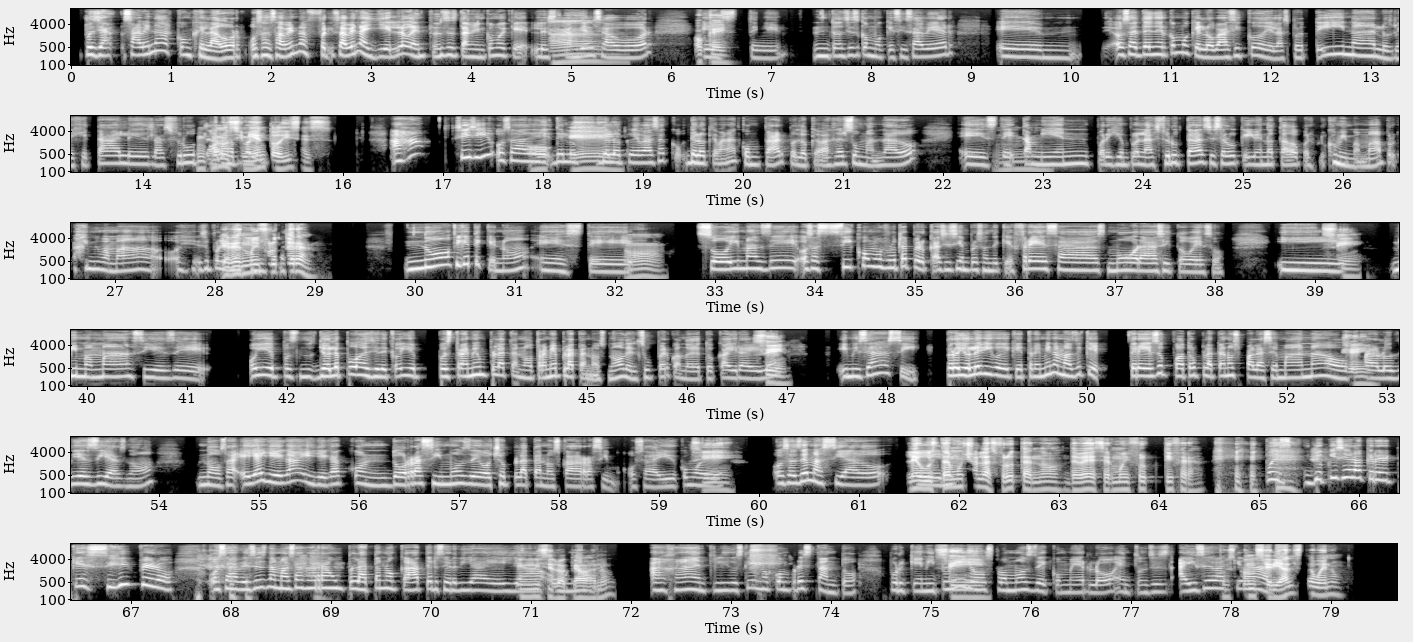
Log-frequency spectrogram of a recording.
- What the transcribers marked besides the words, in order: tapping; chuckle; laugh; chuckle
- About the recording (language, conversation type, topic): Spanish, podcast, ¿Cómo puedes minimizar el desperdicio de comida en casa o en un restaurante?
